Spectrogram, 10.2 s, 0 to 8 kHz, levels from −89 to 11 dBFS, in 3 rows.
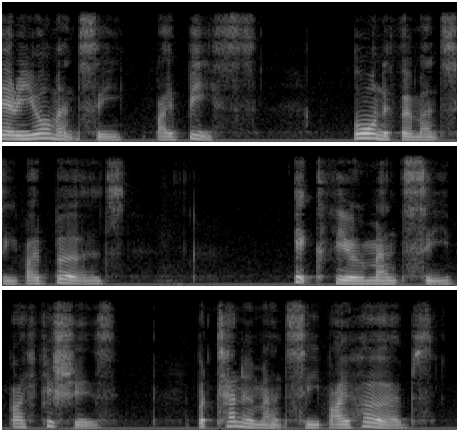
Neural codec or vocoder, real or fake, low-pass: none; real; 7.2 kHz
